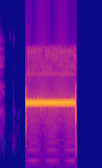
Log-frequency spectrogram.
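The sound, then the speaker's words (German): A single telephone ringing tone as a call is placed to a coach: one steady, mid-pitched electronic beep lasting about a second, loud, with silence before and after and no voices. “So sieht's aus und deshalb würde ich sagen, rufen wir mal beim äh, Trainer an.”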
